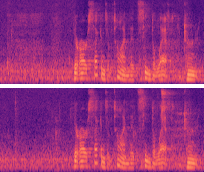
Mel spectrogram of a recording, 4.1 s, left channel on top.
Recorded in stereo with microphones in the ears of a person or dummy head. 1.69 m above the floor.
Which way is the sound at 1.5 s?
5° left (ahead or behind).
